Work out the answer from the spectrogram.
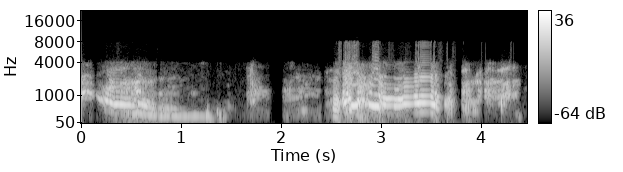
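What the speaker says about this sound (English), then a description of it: "All my dogs are coming to say hello." Several pet dogs whimper, yip and whine up close in a run of high, wavering cries with brief pauses, and a person speaks a single word among them.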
